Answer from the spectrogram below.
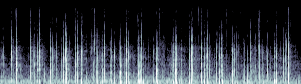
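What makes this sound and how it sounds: Long nails tap and scratch the sides and edges of a small, hollow pink Chanel perfume box made of cardboard and wrapped in cellophane. A rapid, irregular run of sharp, dry clicks and crinkly scratches fills the clip, each tap dying away almost instantly over a faint steady low hum.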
